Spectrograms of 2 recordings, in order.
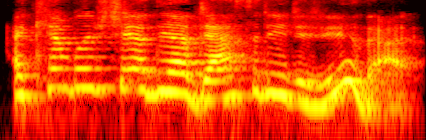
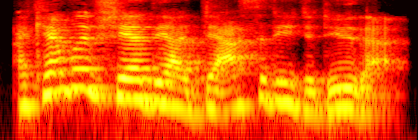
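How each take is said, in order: First: It sounds impressed and admiring. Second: It sounds critical and disapproving. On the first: The boldness is seen as something to celebrate. "wow, like, cool, good for her" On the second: The boldness is seen as a bad thing. "that first version of it"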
